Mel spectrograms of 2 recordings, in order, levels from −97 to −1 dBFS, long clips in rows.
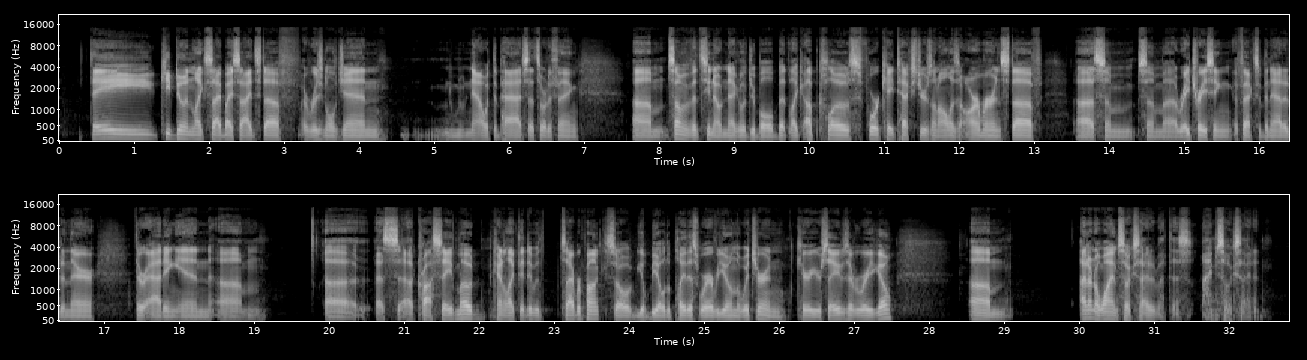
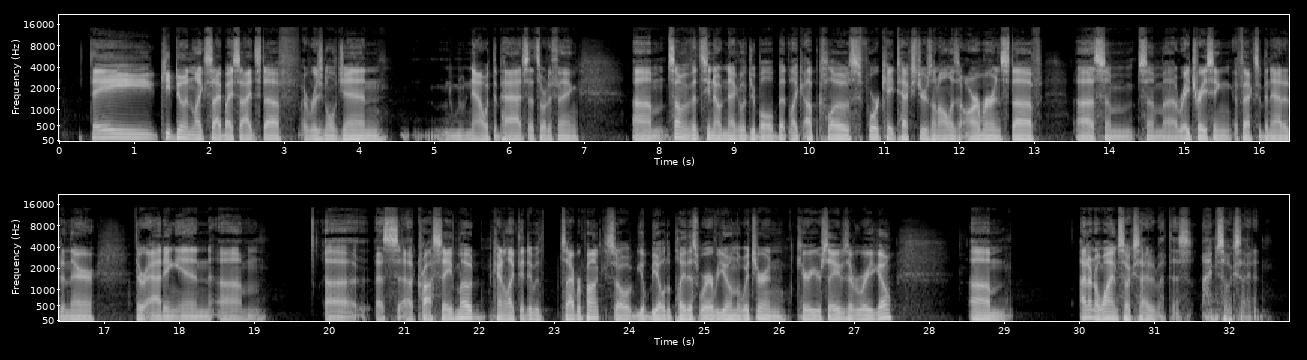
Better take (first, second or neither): second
